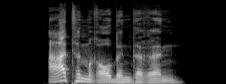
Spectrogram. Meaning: inflection of atemraubend: 1. strong genitive masculine/neuter singular comparative degree 2. weak/mixed genitive/dative all-gender singular comparative degree
- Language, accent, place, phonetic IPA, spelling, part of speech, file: German, Germany, Berlin, [ˈaːtəmˌʁaʊ̯bn̩dəʁən], atemraubenderen, adjective, De-atemraubenderen.ogg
